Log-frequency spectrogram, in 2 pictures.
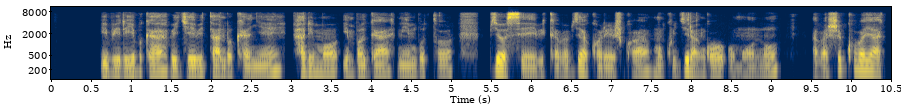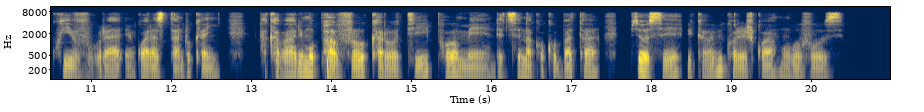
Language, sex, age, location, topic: Kinyarwanda, male, 18-24, Huye, health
